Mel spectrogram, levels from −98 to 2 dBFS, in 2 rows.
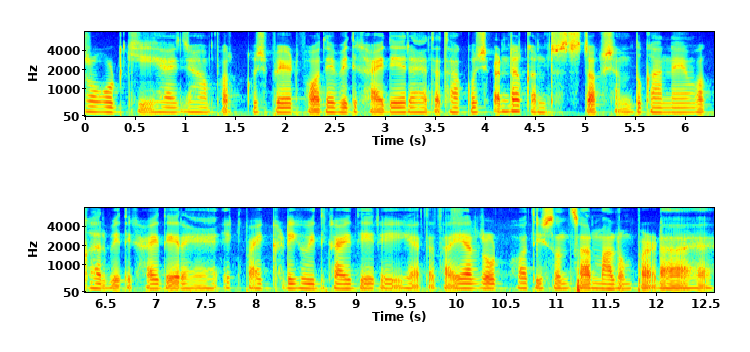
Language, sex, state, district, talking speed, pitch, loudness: Hindi, female, Uttar Pradesh, Varanasi, 200 wpm, 160 Hz, -19 LUFS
